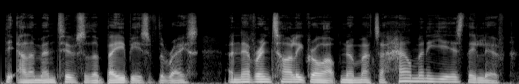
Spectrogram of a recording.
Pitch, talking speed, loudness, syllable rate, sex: 105 Hz, 230 wpm, -19 LUFS, 6.8 syllables/s, male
